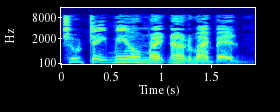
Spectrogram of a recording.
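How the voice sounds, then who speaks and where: A man voicing a stubborn young boy, raised in pitch and insistent. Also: animated, normal speed, husky, no echo. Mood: indignant. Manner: insistent, indignant. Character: stubborn young boy who chews bones.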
